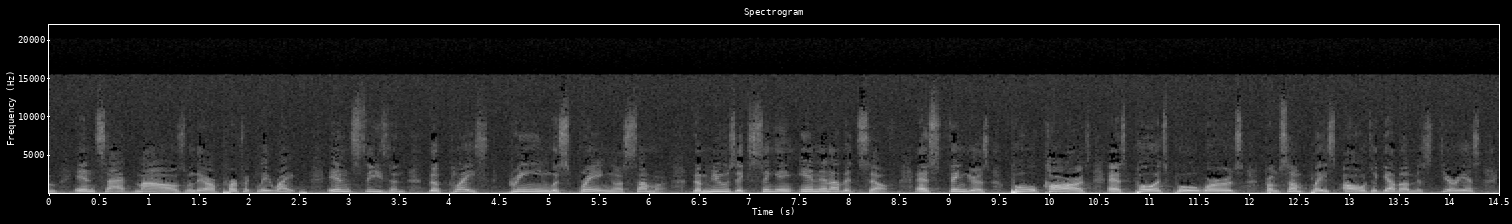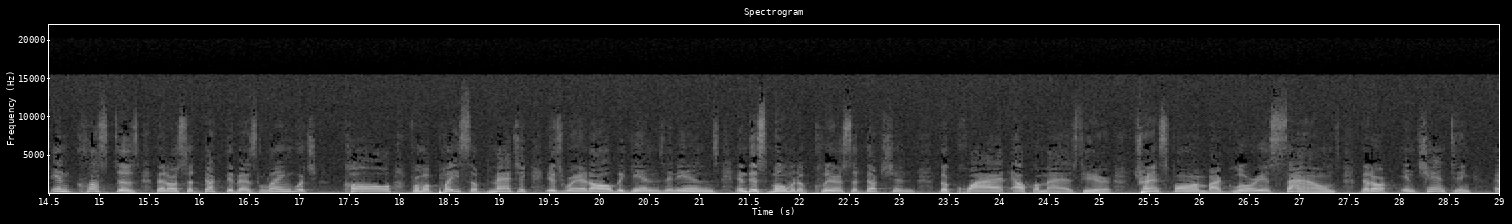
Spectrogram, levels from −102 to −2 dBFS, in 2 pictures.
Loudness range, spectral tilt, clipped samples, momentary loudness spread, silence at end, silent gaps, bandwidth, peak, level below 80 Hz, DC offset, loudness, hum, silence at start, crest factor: 5 LU; -6.5 dB/octave; under 0.1%; 9 LU; 0 s; none; 16.5 kHz; -10 dBFS; -52 dBFS; under 0.1%; -36 LUFS; none; 0 s; 24 dB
